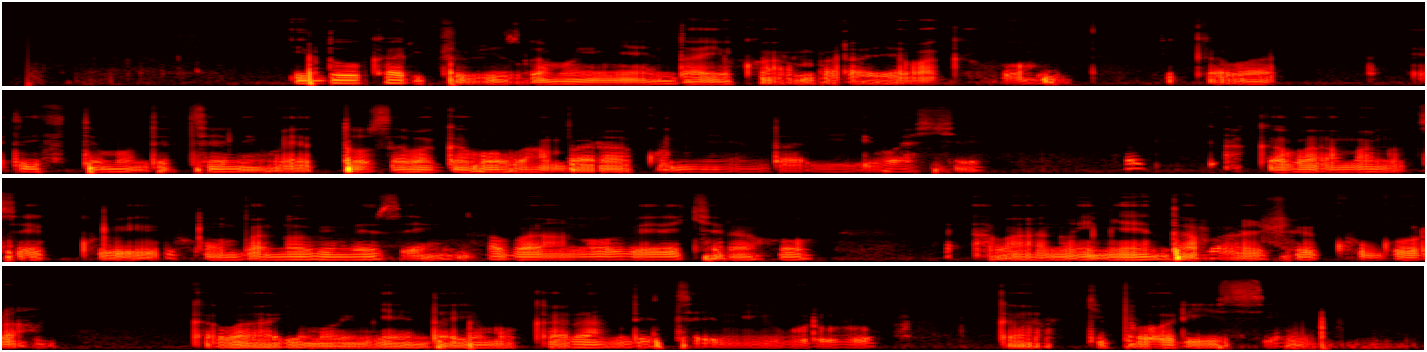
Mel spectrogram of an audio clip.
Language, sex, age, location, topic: Kinyarwanda, male, 18-24, Kigali, finance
